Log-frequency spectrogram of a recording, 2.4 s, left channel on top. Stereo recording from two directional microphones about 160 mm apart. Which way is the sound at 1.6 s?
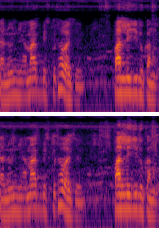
20° left (ahead or behind).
